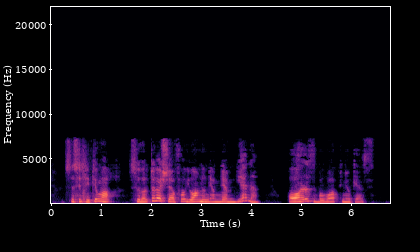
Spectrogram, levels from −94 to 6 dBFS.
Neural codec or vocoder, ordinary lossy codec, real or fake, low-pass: codec, 16 kHz, 1 kbps, FunCodec, trained on LibriTTS, 50 frames a second; AAC, 32 kbps; fake; 7.2 kHz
